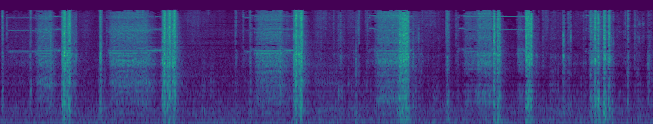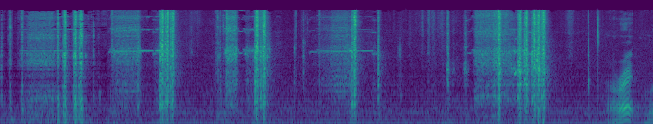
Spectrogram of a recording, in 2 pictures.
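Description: Valve cover bolts being snugged down by hand on a Toyota Corolla, working from the center bolts outward: repeated short clicking ratchet bursts in an irregular rhythm, close and fairly quiet over a steady low hum.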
